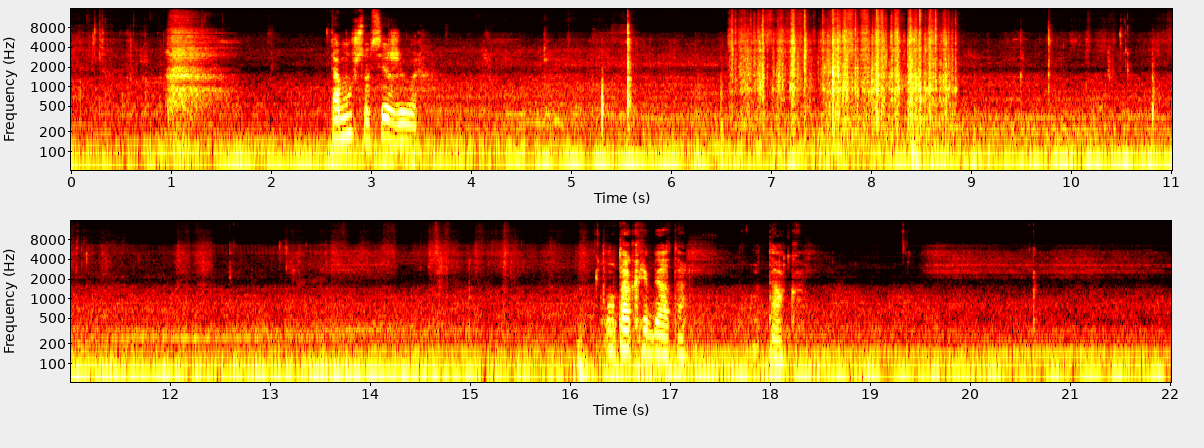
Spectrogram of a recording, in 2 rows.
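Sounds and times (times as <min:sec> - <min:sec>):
steady low hum: 0:00.0 - 0:22.0
loud crinkling rustle: 0:06.6 - 0:09.0
chewing food: 0:09.5 - 0:11.4.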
